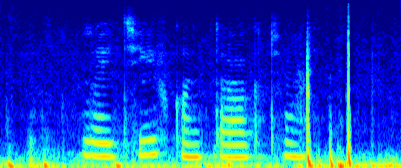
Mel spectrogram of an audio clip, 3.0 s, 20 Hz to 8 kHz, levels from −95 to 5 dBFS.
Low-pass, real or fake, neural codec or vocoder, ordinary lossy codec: none; fake; codec, 16 kHz, 8 kbps, FreqCodec, smaller model; none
